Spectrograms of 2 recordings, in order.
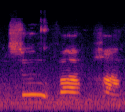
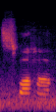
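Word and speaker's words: svāhā: So swaha, three separate, distinct, equal syllables, not swaha or swaha, which you'll hear a lot on YouTube.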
